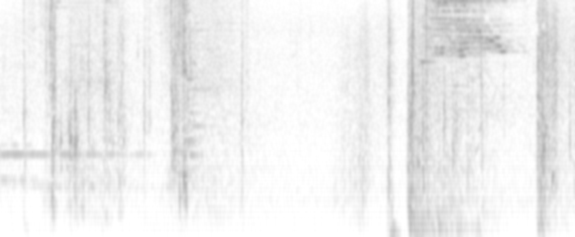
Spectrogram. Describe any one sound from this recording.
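A shovel digs into soil with a rustle.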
